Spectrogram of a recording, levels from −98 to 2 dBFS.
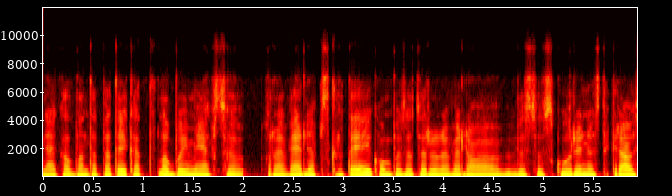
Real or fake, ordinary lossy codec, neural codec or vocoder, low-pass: fake; Opus, 32 kbps; codec, 16 kHz, 16 kbps, FunCodec, trained on LibriTTS, 50 frames a second; 7.2 kHz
